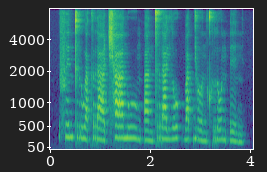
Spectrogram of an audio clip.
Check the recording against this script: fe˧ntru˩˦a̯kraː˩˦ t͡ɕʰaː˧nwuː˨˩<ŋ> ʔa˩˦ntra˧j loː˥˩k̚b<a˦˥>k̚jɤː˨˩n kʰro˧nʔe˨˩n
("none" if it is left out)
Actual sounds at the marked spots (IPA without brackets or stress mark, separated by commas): ŋ, a˦˥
